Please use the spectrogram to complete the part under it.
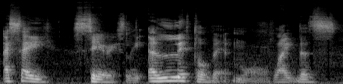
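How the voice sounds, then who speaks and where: A man's voice: on the low side, lively intonation, measured pace. A man co-hosting a casual review chat, hesitant as he thinks his opinions through aloud. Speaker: co-host of a review show.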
